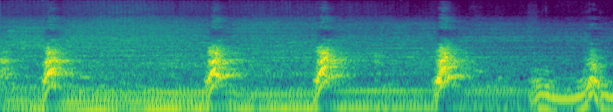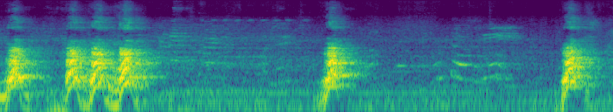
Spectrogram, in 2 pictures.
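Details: German Shepherd named Leo barking non-stop at another dog spotted outside on a farm; loud single barks spaced one to two seconds apart, with a quick cluster of four near the middle and faint talk between.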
